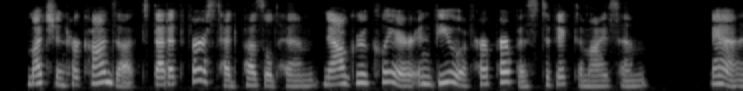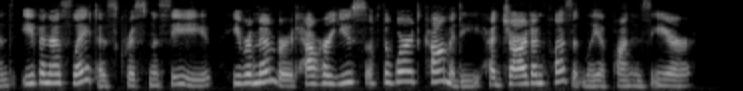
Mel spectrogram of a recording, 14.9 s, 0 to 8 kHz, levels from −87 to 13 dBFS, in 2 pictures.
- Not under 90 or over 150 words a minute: No, average, 175 wpm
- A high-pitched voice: Yes, high, 245 Hz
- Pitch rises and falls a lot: Yes, wide, 7.1 semitones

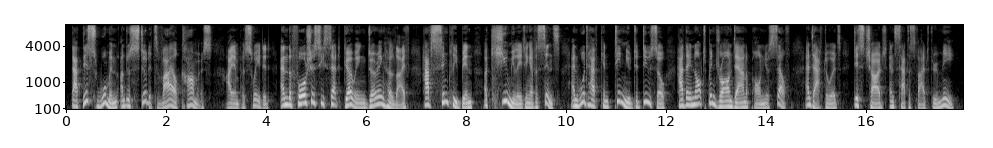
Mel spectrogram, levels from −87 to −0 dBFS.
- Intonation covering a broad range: Yes, wide, 8.8 semitones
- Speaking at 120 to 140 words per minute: No, average, 155 wpm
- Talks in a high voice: No, medium, 145 Hz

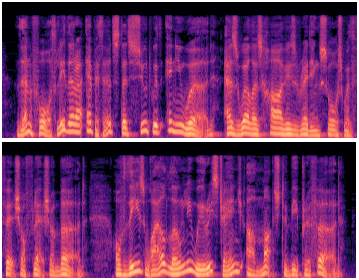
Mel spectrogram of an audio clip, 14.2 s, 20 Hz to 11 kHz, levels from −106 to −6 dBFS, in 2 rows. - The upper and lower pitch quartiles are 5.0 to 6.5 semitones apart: Yes, wide, 5.5 semitones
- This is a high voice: No, low, 120 Hz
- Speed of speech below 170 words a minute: Yes, average, 140 wpm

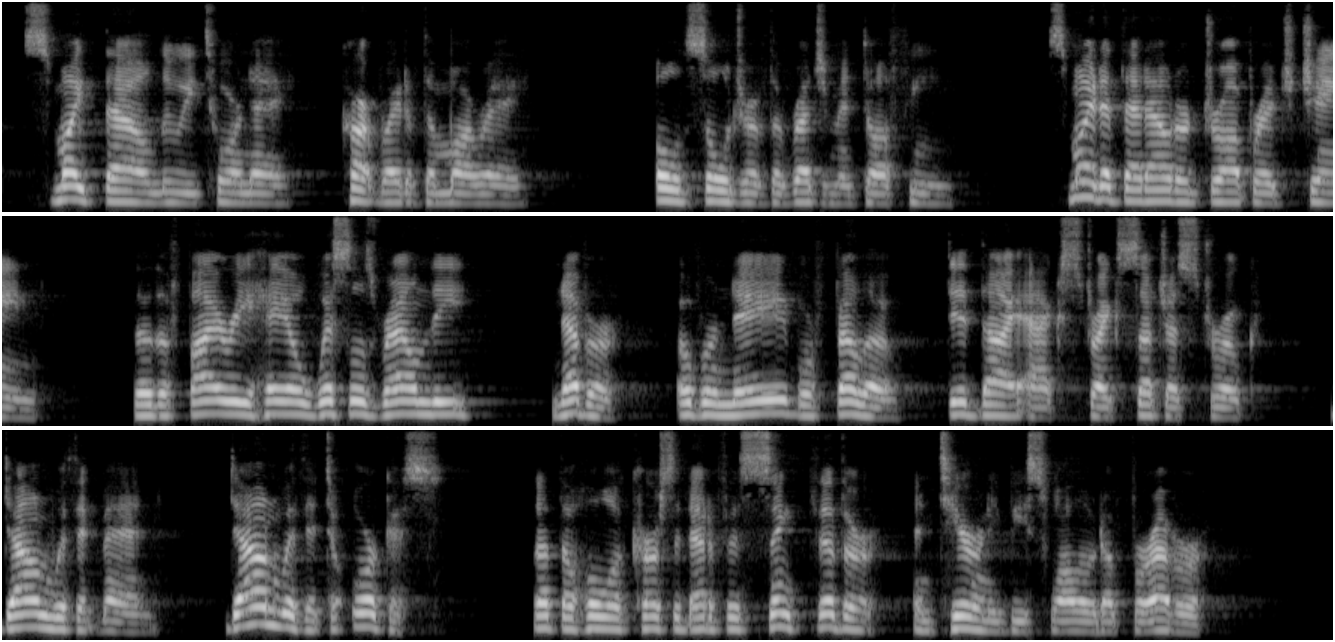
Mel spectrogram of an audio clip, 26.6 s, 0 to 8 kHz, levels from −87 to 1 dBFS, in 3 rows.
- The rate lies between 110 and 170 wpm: Yes, average, 140 wpm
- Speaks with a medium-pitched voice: Yes, medium, 155 Hz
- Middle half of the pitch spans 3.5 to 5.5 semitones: Yes, average, 3.9 semitones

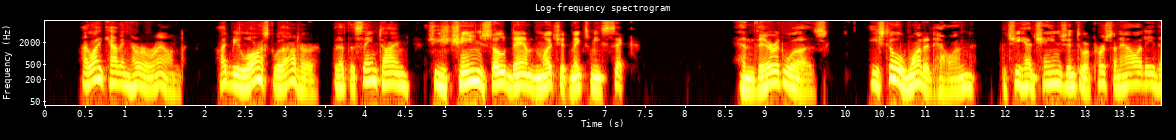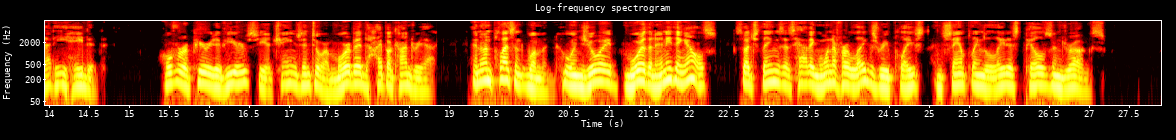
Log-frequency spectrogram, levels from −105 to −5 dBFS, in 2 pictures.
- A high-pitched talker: No, low, 135 Hz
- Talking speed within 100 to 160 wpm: No, average, 170 wpm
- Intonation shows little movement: No, average, 4.4 semitones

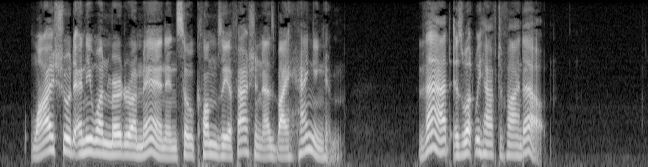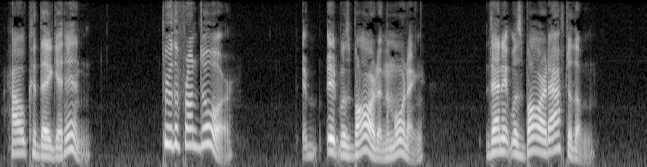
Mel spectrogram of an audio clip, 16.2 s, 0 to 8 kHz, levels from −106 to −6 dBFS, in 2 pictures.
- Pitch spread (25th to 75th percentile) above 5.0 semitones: Yes, wide, 5.4 semitones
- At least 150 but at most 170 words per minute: Yes, average, 165 wpm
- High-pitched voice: No, medium, 160 Hz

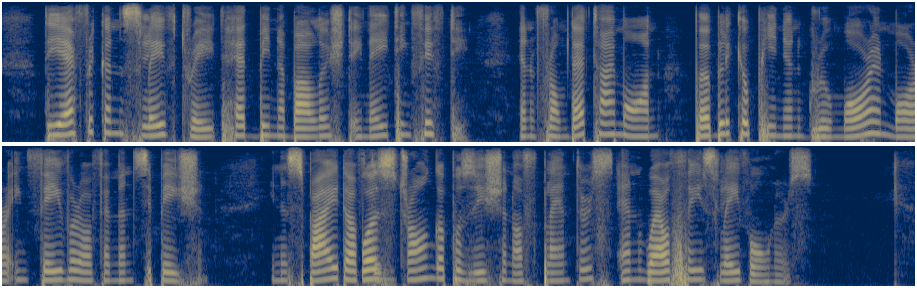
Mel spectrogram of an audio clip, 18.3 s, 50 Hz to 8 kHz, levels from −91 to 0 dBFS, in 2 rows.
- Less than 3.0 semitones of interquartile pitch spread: Yes, narrow, 2.5 semitones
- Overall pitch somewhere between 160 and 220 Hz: Yes, medium, 185 Hz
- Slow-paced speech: Yes, slow, 120 wpm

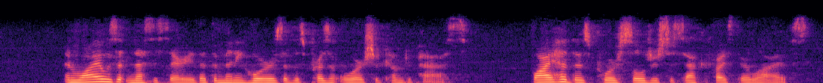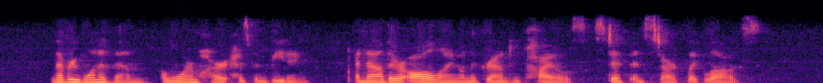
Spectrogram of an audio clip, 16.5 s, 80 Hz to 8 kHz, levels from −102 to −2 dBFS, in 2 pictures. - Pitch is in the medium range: Yes, medium, 175 Hz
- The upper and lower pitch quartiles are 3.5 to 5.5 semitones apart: No, narrow, 2.5 semitones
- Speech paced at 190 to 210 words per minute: Yes, average, 195 wpm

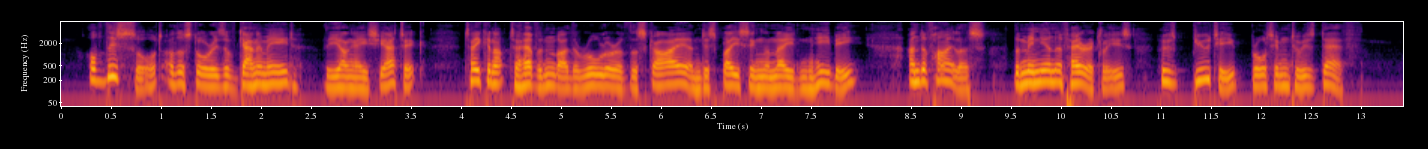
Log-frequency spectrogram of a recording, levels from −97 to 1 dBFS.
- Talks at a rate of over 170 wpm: Yes, average, 180 wpm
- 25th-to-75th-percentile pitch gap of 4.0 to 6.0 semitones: Yes, average, 4.7 semitones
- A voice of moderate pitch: Yes, medium, 145 Hz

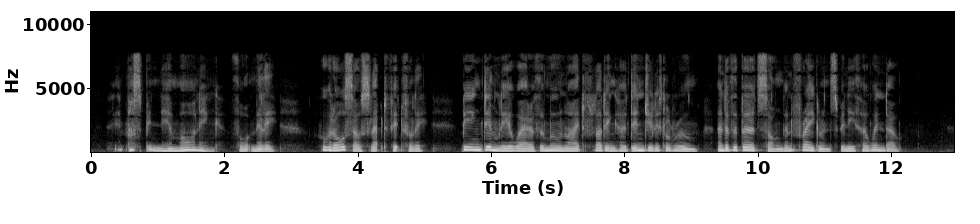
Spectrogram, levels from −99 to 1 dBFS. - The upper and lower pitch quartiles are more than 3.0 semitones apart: Yes, average, 3.9 semitones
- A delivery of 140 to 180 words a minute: Yes, average, 155 wpm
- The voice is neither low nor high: Yes, medium, 165 Hz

